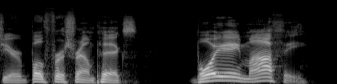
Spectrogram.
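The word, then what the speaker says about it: Boye Mafe: Boyet Mafi, that's how you say it, in 2022 is their second round pick.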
